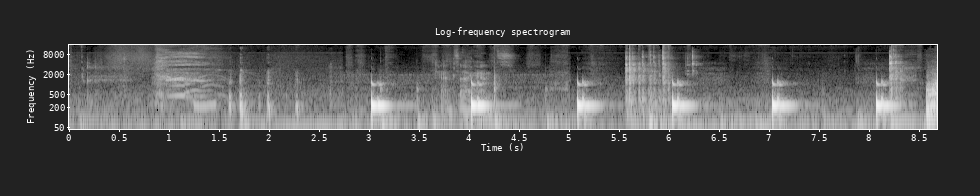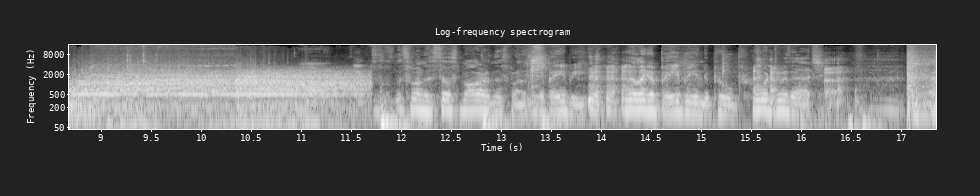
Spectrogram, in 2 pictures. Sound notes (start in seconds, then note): 0.9 he laughs; 8.6 gooooong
